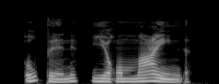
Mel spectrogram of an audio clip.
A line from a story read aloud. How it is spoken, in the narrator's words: the prince said through gritted teeth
